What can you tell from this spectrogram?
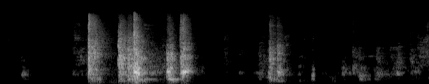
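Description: Skateboard on a hard tiled floor: a cluster of sharp clacks and knocks about a second in, as the tail snaps and the deck and wheels land, then another knock a little later and some lighter rattling of the board.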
